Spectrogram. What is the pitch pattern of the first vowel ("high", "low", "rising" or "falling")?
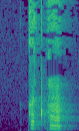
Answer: high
